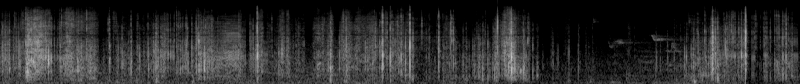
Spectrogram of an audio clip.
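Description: Cardboard backing of a toy car's blister pack being torn and peeled away by hand, with dense crinkling and tearing for about five seconds, a short lull, then more crinkling near the end.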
